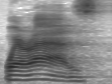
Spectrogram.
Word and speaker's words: whereas: However, ok, however, whereas, ok, là aussi vous avez l'accentuation sur la seconde syllabe.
